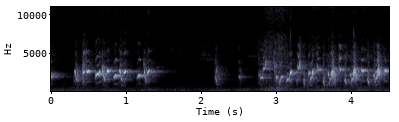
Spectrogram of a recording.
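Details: Sooty-headed bulbul in angry fighting mode: a quick warbling phrase, two isolated chips, then a long dense outburst of excited twittering notes.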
